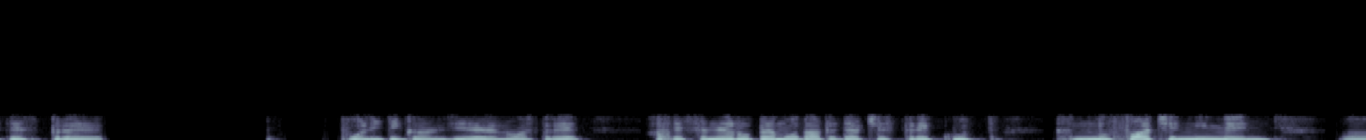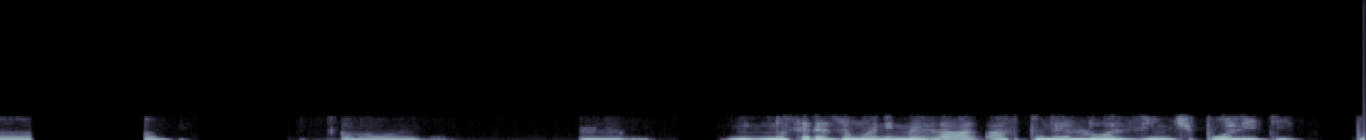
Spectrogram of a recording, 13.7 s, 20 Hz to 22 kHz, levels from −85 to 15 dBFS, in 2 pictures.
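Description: AMR narrowband mobile codec damage runs through the whole speech clip: nothing above 4 kHz survives, and the voice has a plainly audible buzzy, synthetic edge, which fits a mid-rate mode around 10 kbps, where few pulses per subframe drive the vocal tract model. Time-compressed catch-up from 1.35 to 4.35 s hurries the speech to 1.25 times normal speed at unchanged pitch, as the player cuts and cross-fades small pieces to work off a backlog after a stall. Lost AMR speech frames hit at 3.32 to 3.39 s, 5.32 to 5.40 s and 11.46 to 11.71 s, each costing about 40 ms; the decoder reuses the last good pitch and vocal tract settings at falling gain, so at each spot the sound is drawn out and fades before the voice recovers, weak or rough for a moment.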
